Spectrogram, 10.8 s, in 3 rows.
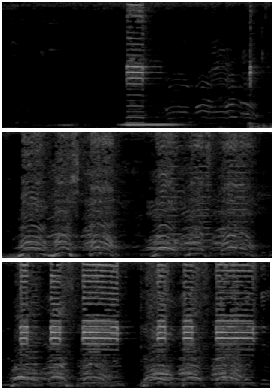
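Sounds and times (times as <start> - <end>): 
voices chattering: 0.0 - 10.7
speech: 1.5 - 2.1
car horn honking in support: 1.5 - 2.6, 7.4 - 10.7.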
